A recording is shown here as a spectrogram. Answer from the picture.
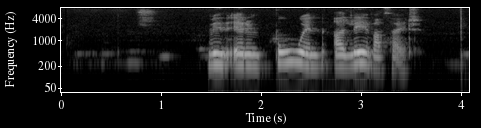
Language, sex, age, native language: Icelandic, female, 40-49, Icelandic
